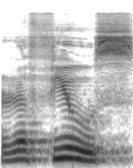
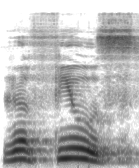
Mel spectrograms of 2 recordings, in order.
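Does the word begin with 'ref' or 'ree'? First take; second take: ref; ref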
